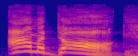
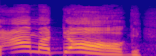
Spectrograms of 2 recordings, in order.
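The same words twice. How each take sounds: First: Said in the usual way. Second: "I'm a dog" repeated slower and even louder, every word hammered; slow repeated emphasis. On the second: Shown as a demonstration. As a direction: drive each word of "I'm a dog" home slowly. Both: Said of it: "I said".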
